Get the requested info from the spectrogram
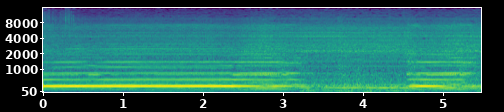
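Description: CNC milling machine cutting metal, the milling cutter ringing with a steady whine. The whine fades into a rougher cutting noise about halfway through and briefly comes back near the end.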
